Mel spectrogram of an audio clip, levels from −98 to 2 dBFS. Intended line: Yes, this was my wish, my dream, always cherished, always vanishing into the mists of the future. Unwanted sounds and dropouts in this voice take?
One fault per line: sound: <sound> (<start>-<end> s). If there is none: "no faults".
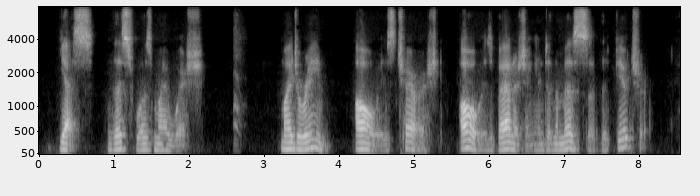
sound: cough (2.6-2.8 s)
